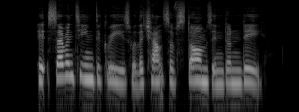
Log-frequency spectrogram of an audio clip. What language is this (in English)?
English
